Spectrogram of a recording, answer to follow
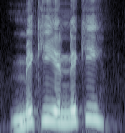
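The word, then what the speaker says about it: Mikey and Nicky: Mickey and Nikki, even though it looks like it's spelled Mikey and Nikki.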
